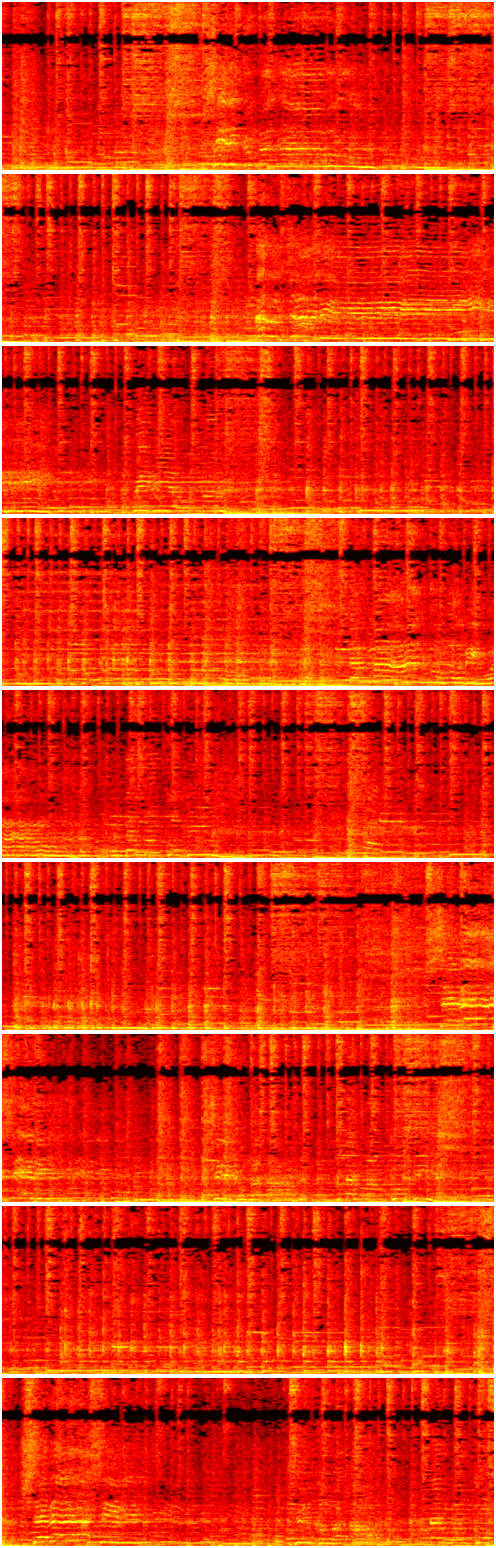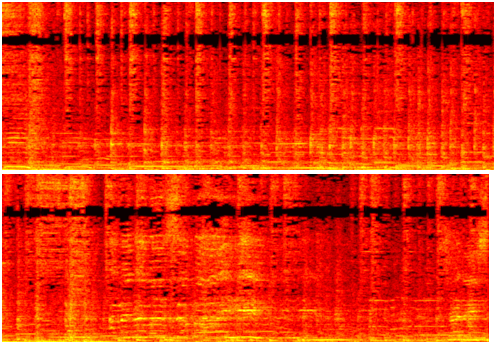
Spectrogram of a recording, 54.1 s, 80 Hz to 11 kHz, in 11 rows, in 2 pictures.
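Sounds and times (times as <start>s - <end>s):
guitar: 0.0s - 54.0s
live band music: 0.0s - 54.0s
steady drum beat: 0.0s - 54.0s
man's voice over sound system: 1.8s - 5.1s, 11.1s - 12.8s, 18.0s - 23.8s, 31.4s - 34.4s, 39.4s - 45.2s.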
